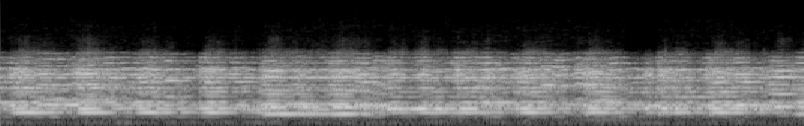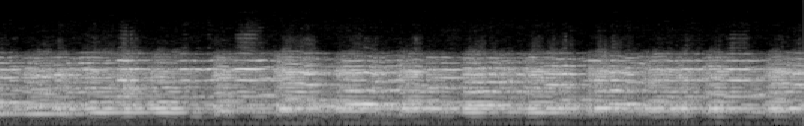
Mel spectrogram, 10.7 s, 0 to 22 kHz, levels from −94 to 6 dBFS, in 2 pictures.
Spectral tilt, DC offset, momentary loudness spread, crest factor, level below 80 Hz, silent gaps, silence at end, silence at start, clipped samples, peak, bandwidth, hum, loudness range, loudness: -3.5 dB/octave; under 0.1%; 3 LU; 14 dB; -66 dBFS; none; 0 s; 0 s; under 0.1%; -2 dBFS; 6.8 kHz; none; 2 LU; -15 LUFS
